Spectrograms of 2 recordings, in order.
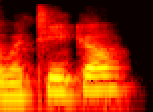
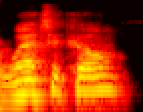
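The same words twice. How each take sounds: First: Wetiko with the stress on the middle, a long "tee"; second-syllable stress. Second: Wetiko stressed at the front, short middle vowel; first-syllable stress. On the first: Speaker shows listeners how some people pronounce it, Wetiko as weh-TEE-ko. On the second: Speaker offers the other pronunciation, Wetiko as WET-uh-ko. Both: Shown as a demonstration. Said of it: "Some people will pronounce it".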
